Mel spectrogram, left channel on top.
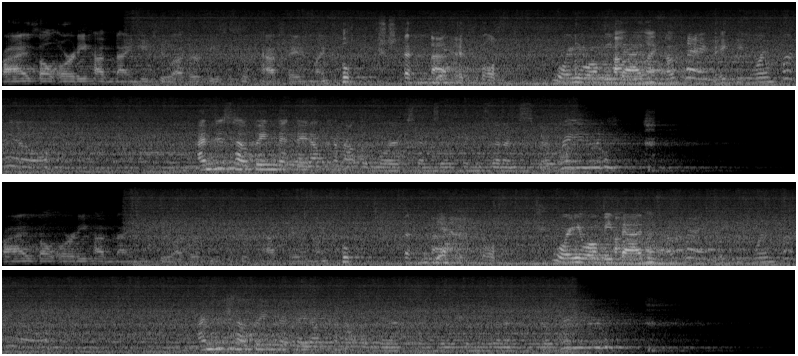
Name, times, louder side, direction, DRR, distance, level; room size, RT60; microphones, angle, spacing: voice 1, 0.0-5.0 6.1-8.6 13.3-14.0, left 5 dB, 55° left, 9 dB, 0.7 m, -36 dB
sound 1, 0.6-13.6, right 1 dB, ahead, 0.9 m, -45 dB
sound 2, 1.2-13.7, right 1 dB, 90° right, 4.5 m, -39 dB
voice 2, 4.2-4.7 5.3-6.6 10.2-10.3, right 3 dB, 60° right, 7 dB, 0.9 m, -28 dB
Singing / Musical instrument, 7.9-13.5, equal, 20° left, 1.1 m, -42 dB
voice 3, 9.9-14.5, left 3 dB, 85° left, 4 dB, 1.3 m, -33 dB
19.0 x 6.8 x 9.5 m, 2.7 s
head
